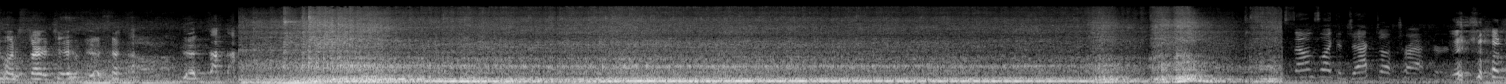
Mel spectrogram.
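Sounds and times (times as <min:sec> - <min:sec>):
car engine idling lumpy: 0:02.4 - 0:10.9.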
